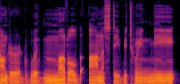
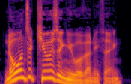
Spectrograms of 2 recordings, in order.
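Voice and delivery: raised, slightly odd tone; 5 semitones higher, 4 dB louder than usual. A narrator's reading. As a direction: say it oddly, pitched up. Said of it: "in an odd tone".

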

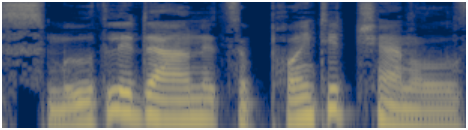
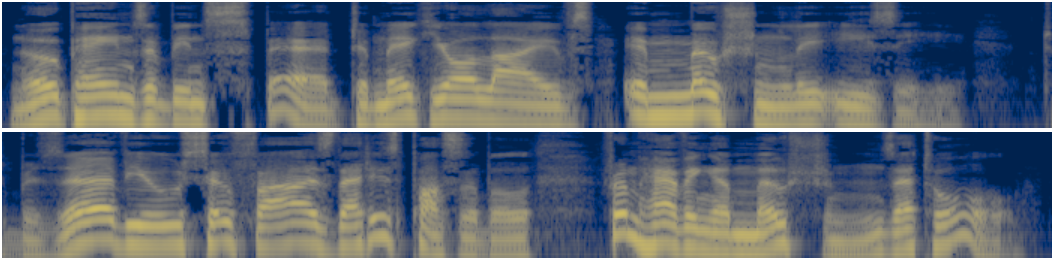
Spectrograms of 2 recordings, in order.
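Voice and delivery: stately controller; 4 semitones higher, 6 dB louder than usual. Acted. Controller lecturing the boys.

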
